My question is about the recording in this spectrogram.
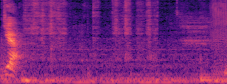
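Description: Sharpie permanent marker drawing a small circle and a letter on paper, the felt tip rubbing and scratching across the sheet in short strokes.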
